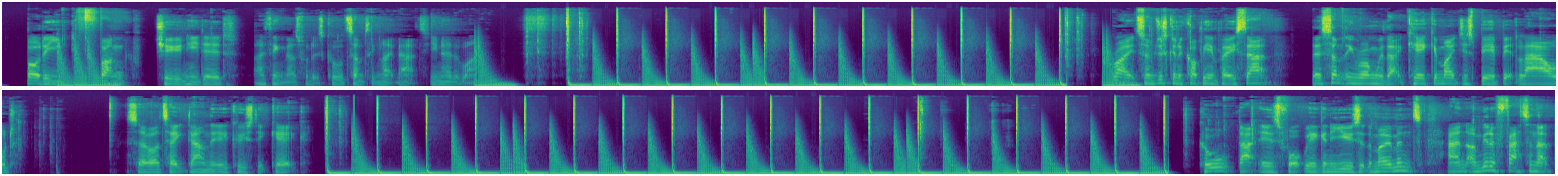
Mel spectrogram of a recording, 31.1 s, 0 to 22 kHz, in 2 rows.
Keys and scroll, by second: 0.7 Up, 5.4 d, 5.6 space, 10.6 space, 11.5 super+space, 11.6 super+d, 12.0 shift+super+Tab, 12.8 shift+Tab, 18.8 space, 24.7 alt+m, 27.2 space, 27.9 super+space, 28.0 super+s.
